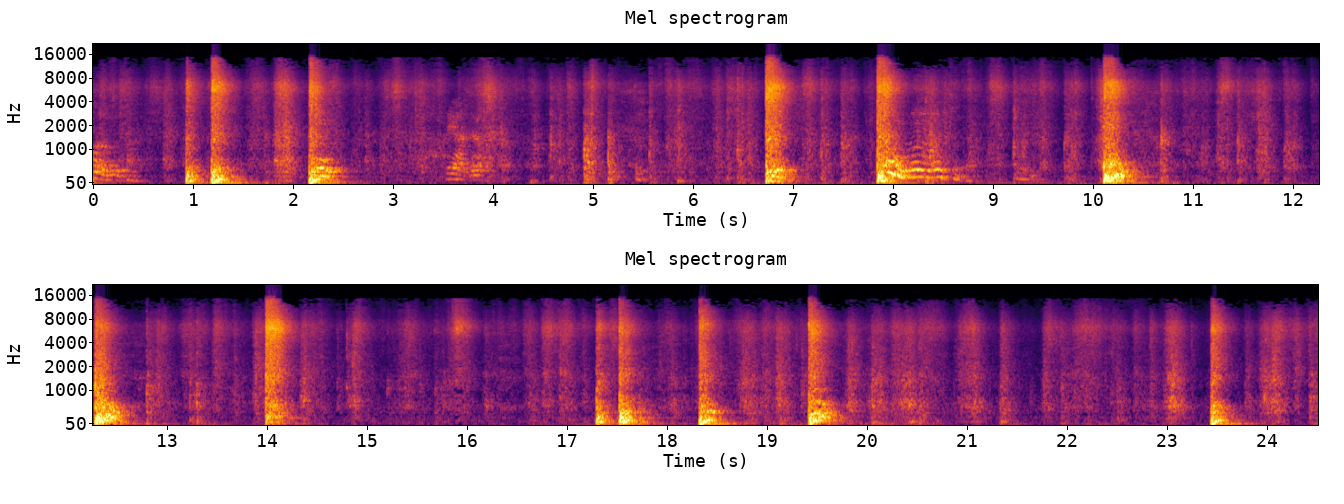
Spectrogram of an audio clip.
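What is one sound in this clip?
Punches and kicks thud sharply against padded mitts, again and again.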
